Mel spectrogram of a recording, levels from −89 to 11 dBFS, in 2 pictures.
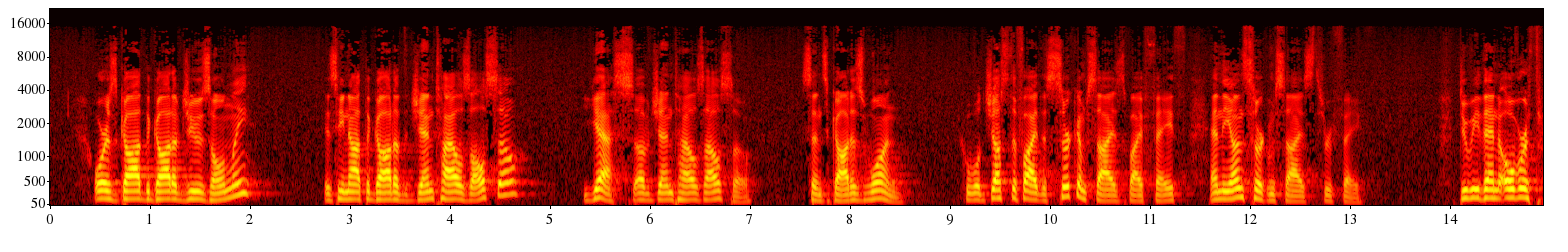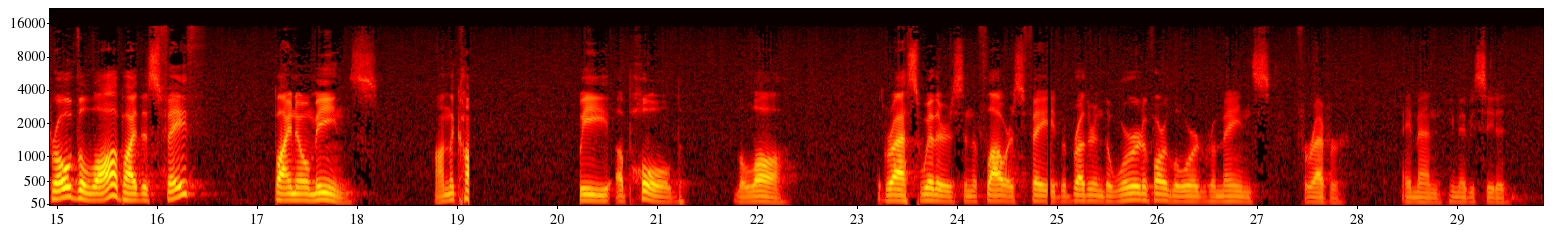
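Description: A speech recording with two faults. The signal feed was likely lost for about 1.1 s while the path after the break stayed live, causing an audio dropout to a faint residue from 19.11 to 20.23 s. The speech cuts out abruptly, leaving only hiss about 35 dB down, then snaps back on "uphold the law". Separately encoded pieces were joined untrimmed, leaving the encoder's start delay and last-frame padding in place. The result is a gap at a join of encoded pieces: a 37 ms gap with smeared edges between "withers and the flowers" and "but brethren the word", from 24.90 to 24.93 s.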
